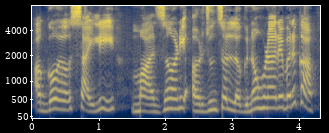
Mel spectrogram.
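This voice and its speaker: Jealous young rival, snappish and taunting, voiced by a woman reading a recap, a bit higher than her usual. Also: unhurried, lightly acted. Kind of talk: dramatized dialogue in a serial recap.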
